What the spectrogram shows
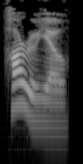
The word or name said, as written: haruyo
